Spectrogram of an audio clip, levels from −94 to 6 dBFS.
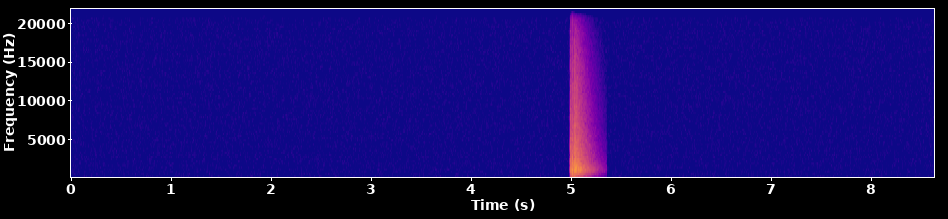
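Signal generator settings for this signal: hand clap length 0.36 s, bursts 3, apart 17 ms, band 1.1 kHz, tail 0.40 s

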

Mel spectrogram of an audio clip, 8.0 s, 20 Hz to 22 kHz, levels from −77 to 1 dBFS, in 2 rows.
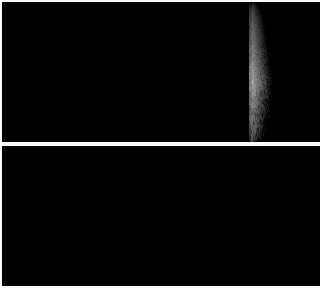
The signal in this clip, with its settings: hand clap length 0.30 s, bursts 3, apart 14 ms, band 2.1 kHz, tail 0.31 s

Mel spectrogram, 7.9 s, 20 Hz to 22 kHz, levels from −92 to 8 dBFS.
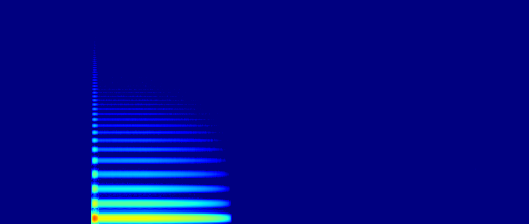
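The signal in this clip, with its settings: ADSR triangle 130 Hz, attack 39 ms, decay 62 ms, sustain -17.5 dB, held 0.81 s, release 1290 ms -8.5 dBFS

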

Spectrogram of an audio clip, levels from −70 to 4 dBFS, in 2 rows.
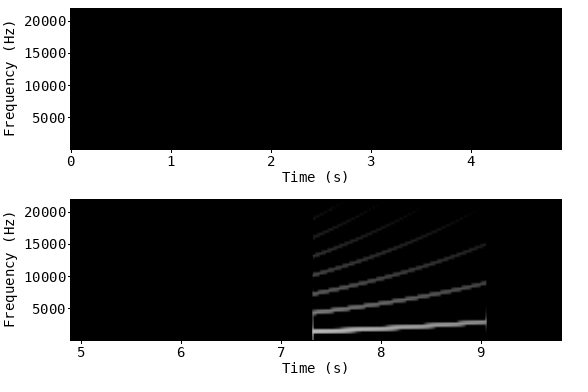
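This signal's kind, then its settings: gliding synth tone triangle, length 1.73 s, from 1.46 kHz, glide +12.5 st, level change -15.5 dB, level -12 dB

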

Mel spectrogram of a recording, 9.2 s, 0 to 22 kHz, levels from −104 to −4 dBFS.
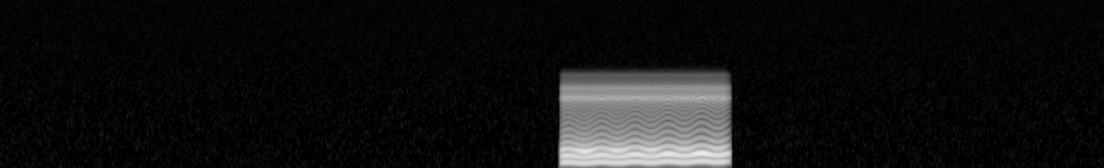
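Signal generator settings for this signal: formant-synthesis vowel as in hid, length 1.43 s, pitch 143 Hz, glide +3.5 st, vibrato 3.6 Hz, vibrato depth 1.45 st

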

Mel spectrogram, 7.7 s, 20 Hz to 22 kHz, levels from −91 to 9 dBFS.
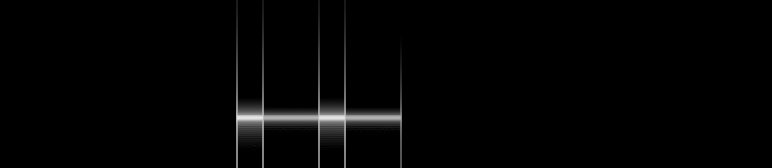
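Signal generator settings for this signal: two-level tone 1.25 kHz -1.5 dBFS, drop 20 dB, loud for 0.26 s, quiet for 0.56 s, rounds 2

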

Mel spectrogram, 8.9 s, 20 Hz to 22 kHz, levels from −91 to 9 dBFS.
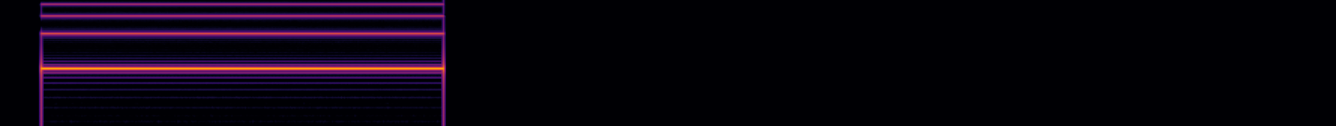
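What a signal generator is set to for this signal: tone triangle 2.78 kHz -5 dBFS 2.68 s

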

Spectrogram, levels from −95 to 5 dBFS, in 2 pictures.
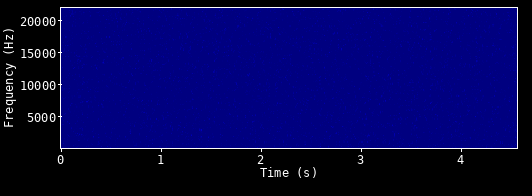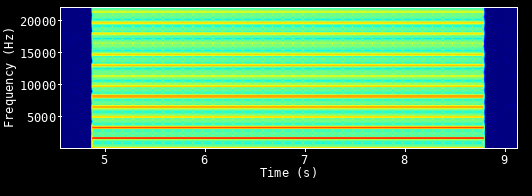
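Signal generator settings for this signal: pulse 1.63 kHz, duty 30% -9 dBFS 3.91 s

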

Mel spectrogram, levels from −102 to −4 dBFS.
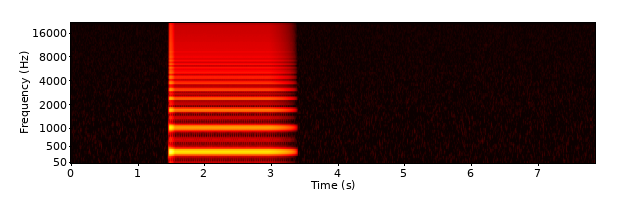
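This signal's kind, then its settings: ADSR square 342 Hz, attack 18 ms, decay 69 ms, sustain -15 dB, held 1.50 s, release 433 ms -20 dBFS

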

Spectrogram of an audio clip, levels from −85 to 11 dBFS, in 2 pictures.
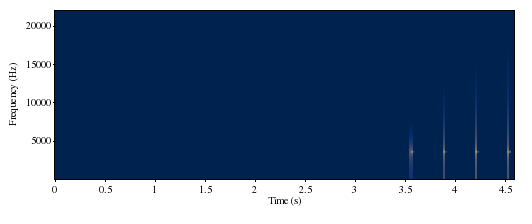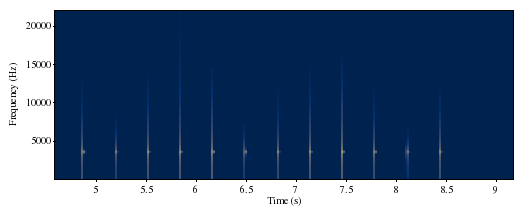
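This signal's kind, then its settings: metronome 185 bpm, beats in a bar 4, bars 4, 3.61 kHz, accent 4.5 dB -15.5 dBFS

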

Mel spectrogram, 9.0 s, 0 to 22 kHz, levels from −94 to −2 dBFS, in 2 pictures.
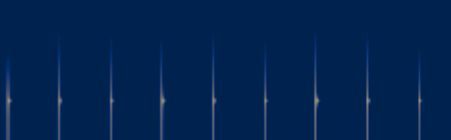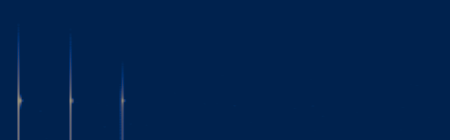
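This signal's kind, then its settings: metronome 117 bpm, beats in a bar 3, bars 4, 1.17 kHz, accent 9 dB -16.5 dBFS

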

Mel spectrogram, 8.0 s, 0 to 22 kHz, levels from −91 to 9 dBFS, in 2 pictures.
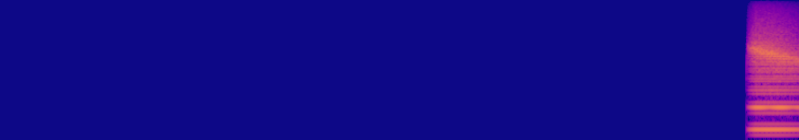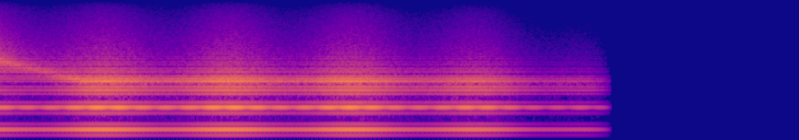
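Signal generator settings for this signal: synth patch with tremolo D#4, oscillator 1 triangle, oscillator 2 sine, interval +19 st, detune 18 cents, oscillator 2 level -11.5 dB, sub -16.5 dB, noise -24 dB, filter bandpass, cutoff 1.9 kHz, Q 8.4, filter envelope 1.5 oct, filter decay 0.68 s, filter sustain 5%, attack 46 ms, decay 0.22 s, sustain -7 dB, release 1.38 s, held 1.94 s, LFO 1.6 Hz, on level 11 dB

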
